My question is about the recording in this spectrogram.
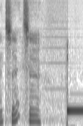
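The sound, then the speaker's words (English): A voice speaks briefly, then after a short pause and a click, the steady ringing tone of an outgoing telephone call starts and holds clearly to the end. “listen, it's ringing.”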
